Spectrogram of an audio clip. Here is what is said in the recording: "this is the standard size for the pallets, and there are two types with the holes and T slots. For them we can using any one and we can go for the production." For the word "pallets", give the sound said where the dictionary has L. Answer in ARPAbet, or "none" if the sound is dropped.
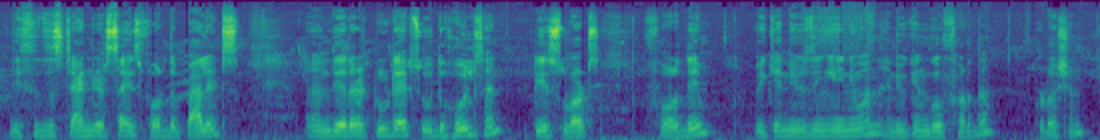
L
